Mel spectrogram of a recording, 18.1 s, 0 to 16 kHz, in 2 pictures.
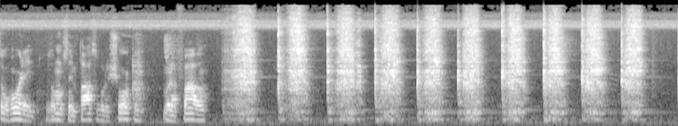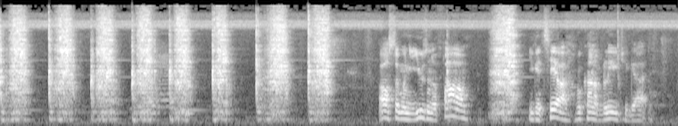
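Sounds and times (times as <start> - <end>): hand file rasping on steel: 3.0 - 13.6, 15.6 - 16.1.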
